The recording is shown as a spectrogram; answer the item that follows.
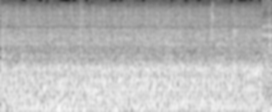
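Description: Faint, steady diesel engine noise from a heavy three-axle dump truck driving away.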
